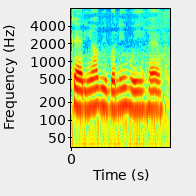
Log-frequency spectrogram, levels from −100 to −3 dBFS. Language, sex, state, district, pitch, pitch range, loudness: Hindi, female, Uttar Pradesh, Lucknow, 160 Hz, 155-170 Hz, -16 LUFS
